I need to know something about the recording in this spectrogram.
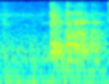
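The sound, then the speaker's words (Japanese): Glasses clink together in a toast: a bright tap followed by a few lighter knocks, with a short high ringing tone lingering after the first contact. No one speaks. “乾杯しよう、乾杯。”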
